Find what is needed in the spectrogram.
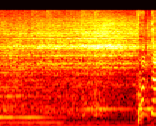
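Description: A huayno band's held closing chord dying away, with a sustained note and low bass tones fading. Near the end a voice breaks in with a short cry.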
